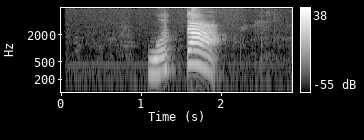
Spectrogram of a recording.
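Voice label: "huo3ban4", Mandarin Chinese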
